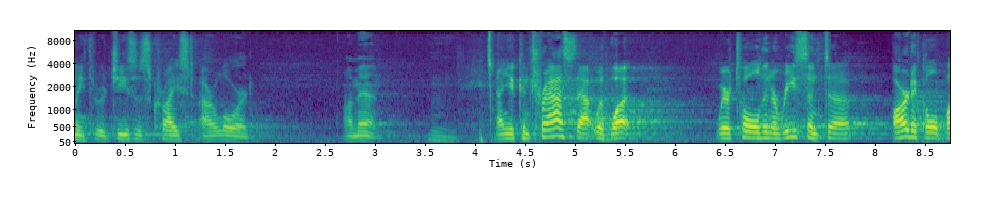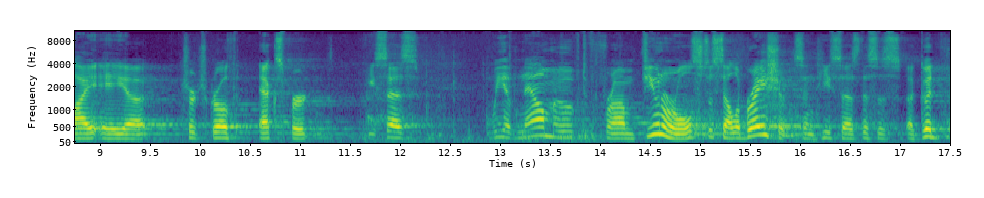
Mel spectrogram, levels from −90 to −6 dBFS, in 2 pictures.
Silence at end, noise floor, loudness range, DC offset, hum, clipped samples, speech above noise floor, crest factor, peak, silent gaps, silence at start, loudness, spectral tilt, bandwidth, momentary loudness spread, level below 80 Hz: 0 s; -54 dBFS; 9 LU; under 0.1%; none; under 0.1%; 36 dB; 20 dB; 0 dBFS; none; 0 s; -19 LUFS; -4.5 dB/octave; 11 kHz; 14 LU; -60 dBFS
